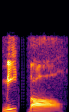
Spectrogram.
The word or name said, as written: meatball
